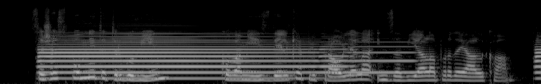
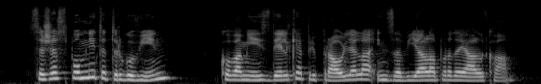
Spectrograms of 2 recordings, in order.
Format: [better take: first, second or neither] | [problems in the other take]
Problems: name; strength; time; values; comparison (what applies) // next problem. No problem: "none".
second | background sound (Wind instrument, woodwind instrument); 5 dB above the speech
